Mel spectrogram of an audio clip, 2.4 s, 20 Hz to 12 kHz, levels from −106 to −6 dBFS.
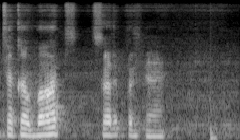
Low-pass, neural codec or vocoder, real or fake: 10.8 kHz; codec, 32 kHz, 1.9 kbps, SNAC; fake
